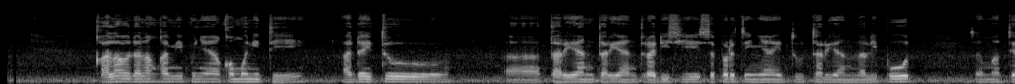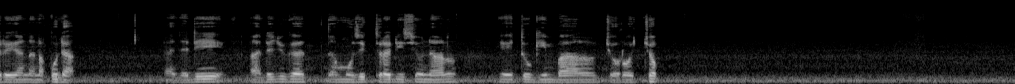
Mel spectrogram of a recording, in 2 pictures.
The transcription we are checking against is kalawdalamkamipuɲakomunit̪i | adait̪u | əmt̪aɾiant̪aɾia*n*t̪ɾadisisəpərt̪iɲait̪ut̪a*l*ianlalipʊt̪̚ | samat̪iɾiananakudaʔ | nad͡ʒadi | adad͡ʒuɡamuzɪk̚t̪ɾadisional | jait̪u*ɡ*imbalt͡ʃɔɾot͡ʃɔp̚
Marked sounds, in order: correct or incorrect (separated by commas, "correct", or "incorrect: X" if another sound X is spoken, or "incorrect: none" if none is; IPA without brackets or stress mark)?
correct, incorrect: ɾ, correct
